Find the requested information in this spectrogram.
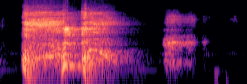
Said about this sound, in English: Let me have a drink and a cough.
